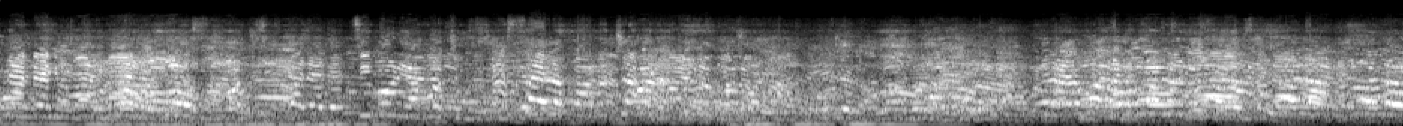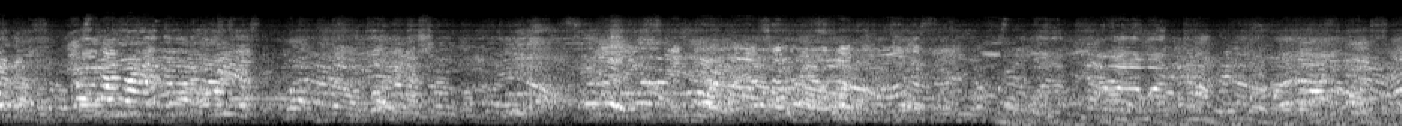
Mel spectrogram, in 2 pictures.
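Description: A crowd of young men and women talk and shout over each other close by.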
